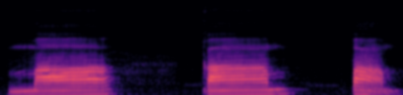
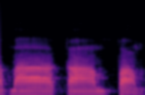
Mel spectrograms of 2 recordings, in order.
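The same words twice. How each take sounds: First: "ما، کام، پام" each said clearly with a long aa; careful teacher demo; example words demo. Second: Said in the usual way. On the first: Shown as a demonstration. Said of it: "اب اس کی examples دیکھیں". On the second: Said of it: "آپ نے بولنا بھی ہے کہ پا".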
